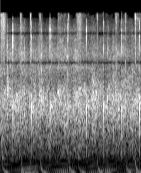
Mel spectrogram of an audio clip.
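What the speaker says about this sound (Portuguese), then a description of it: "Uma salva de palmas para os dois." Studio audience on a game show clapping for two contestants, a dense, even burst of applause with a rapid patter of many hands, loud and close, lasting briefly.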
